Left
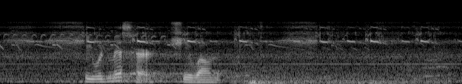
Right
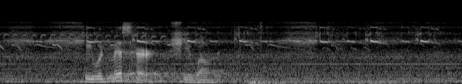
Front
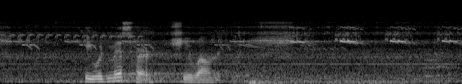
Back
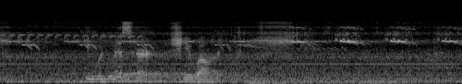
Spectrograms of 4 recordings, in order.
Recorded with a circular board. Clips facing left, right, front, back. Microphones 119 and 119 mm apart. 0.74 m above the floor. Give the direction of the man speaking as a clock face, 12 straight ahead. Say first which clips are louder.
Even, front 11 dB; 12 o'clock.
